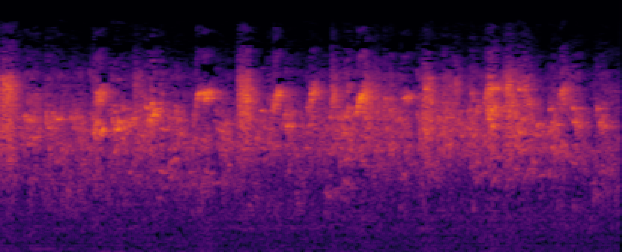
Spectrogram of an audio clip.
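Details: Pet budgerigars twitter and warble in a rapid, overlapping stream of squeaky chirps and short whistles, pulsing in small bursts about twice a second.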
